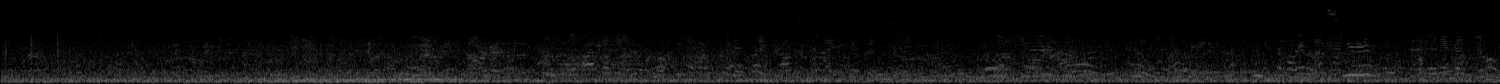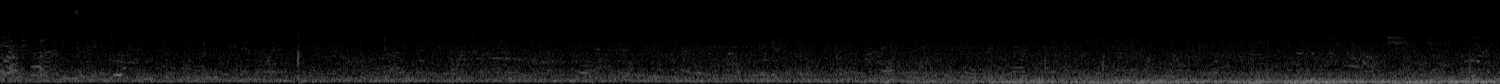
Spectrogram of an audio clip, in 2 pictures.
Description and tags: Crowd Noise 3
A selection of ambiences taken from Glasgow City centre throughout the day on a holiday weekend,
Glasgow, Zoom, H6n, walla, Ambience, crowd, field-recording, city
